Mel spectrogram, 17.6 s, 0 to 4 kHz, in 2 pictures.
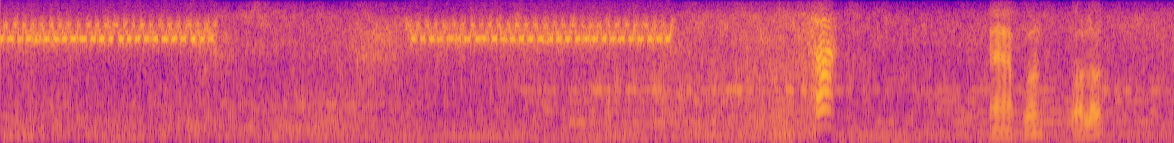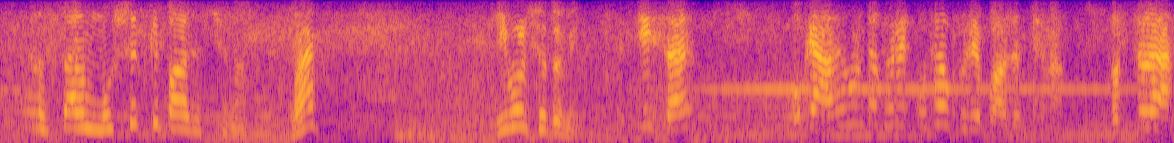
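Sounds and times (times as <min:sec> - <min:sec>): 
mobile phone ringing: 0:00.0 - 0:01.7, 0:03.0 - 0:05.1
music: 0:00.0 - 0:17.6
speech: 0:07.4 - 0:08.4, 0:09.1 - 0:14.1, 0:14.7 - 0:17.6.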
